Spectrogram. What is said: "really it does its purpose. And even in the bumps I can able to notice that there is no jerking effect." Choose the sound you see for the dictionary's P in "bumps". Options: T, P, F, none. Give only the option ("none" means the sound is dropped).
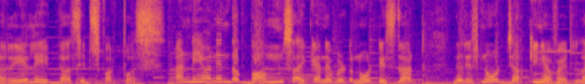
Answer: none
